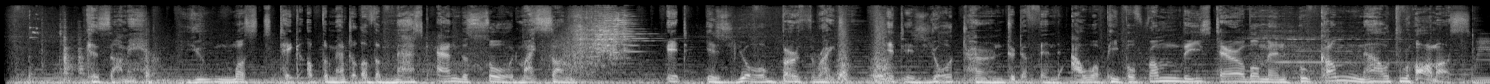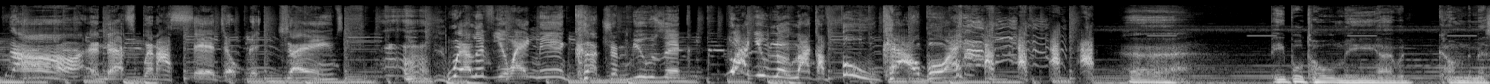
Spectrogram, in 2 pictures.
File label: Character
